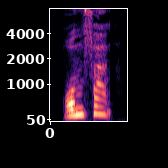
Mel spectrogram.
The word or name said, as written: rumfang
